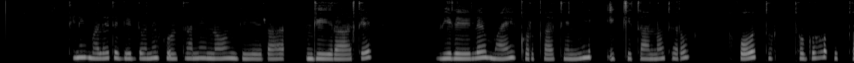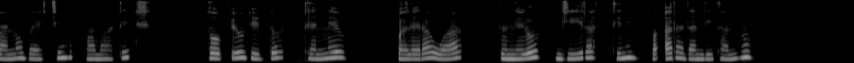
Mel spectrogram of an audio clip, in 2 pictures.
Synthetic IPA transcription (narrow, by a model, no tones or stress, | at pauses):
t̪ːɪnɪbɐlɛt̪ɛɡɪd̪ːɔnːɪfʊlt̪ɐnːɪnoː | ɡiːɾaːt̪ɛ | wɪliːlɛmɐjkɔɾkːat̪ɪnːɪː | kʼːɪt̪ɐnːɔt̪ɛɾɔ | ɐfoːt̪ːɔ | t̪ʰɔɡɔhɔɪkːɐnːɔbɐjɐt͡ʃːɪmɐmaːt̪ɪ | t̪oːpʼːɪjɔɡɪd̪ːɔ | t̪ɛnːɛ | b̥ɐlɛɾɐwaː | d̪̥ʊnːɪd̪ɔ | ɡiːɾɐt̪ːɪnb̥ɐʔɐɾɐd̪ɐnd̪it̪ɐnːɔ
